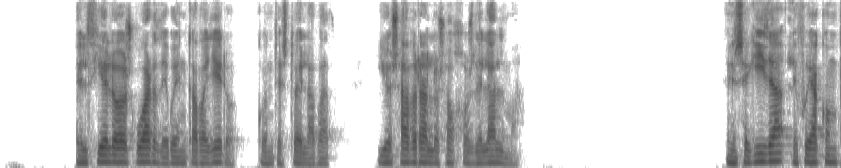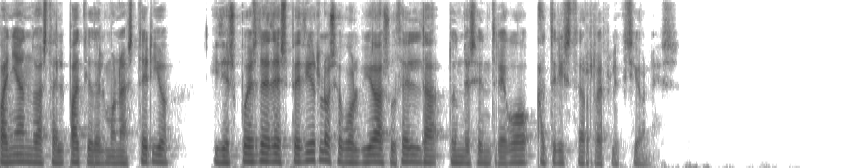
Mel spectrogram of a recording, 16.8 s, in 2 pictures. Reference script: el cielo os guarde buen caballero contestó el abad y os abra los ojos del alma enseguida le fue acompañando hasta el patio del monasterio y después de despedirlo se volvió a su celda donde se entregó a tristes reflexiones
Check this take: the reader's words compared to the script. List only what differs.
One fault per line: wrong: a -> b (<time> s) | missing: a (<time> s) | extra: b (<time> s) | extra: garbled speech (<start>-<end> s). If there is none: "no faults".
no faults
